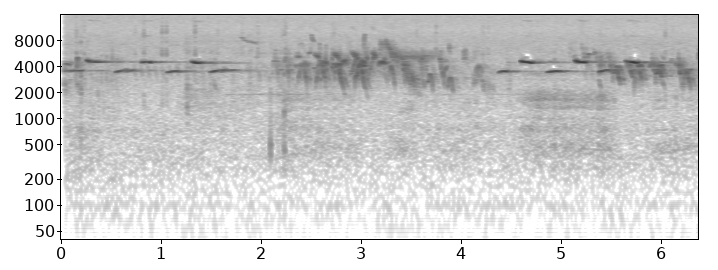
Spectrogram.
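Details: Common chaffinch (Fringilla coelebs) singing in spring sunshine in Asikkala, Finland, on 1 Apr 2015: a quick, bright, descending run of notes, with thin, high, drawn-out whistles repeated around it and a soft outdoor hiss behind.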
